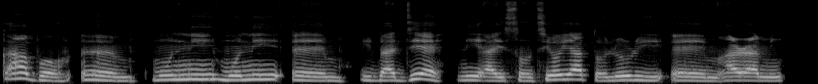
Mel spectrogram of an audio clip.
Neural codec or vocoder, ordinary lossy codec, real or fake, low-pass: vocoder, 48 kHz, 128 mel bands, Vocos; none; fake; none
